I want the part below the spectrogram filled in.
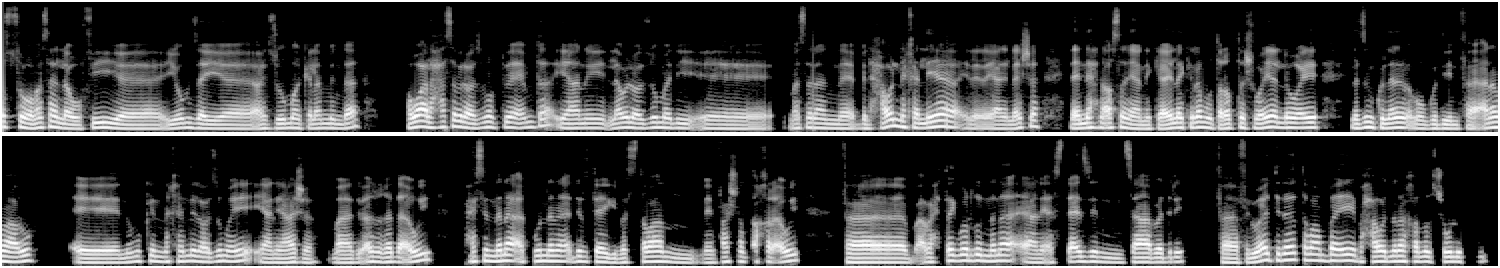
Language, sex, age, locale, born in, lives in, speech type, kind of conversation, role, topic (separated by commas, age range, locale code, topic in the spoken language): Arabic, male, 20-24, ar-EG, Egypt, Egypt, conversation, podcast, guest, إزاي بتوازن عادةً بين الشغل والعيلة؟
